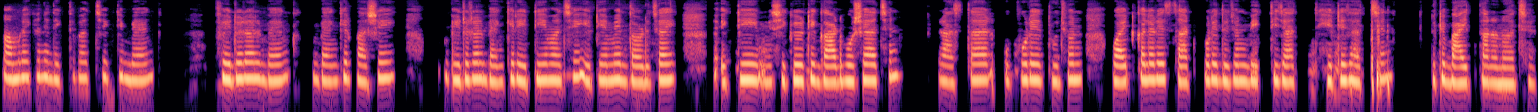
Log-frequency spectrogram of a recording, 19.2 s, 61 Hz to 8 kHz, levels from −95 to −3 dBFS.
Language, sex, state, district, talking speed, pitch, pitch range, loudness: Bengali, female, West Bengal, Dakshin Dinajpur, 145 wpm, 245 Hz, 235-260 Hz, -18 LUFS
